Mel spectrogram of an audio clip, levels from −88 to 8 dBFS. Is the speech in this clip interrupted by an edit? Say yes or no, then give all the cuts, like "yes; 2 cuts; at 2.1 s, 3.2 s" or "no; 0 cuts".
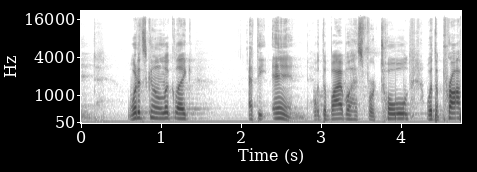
yes; 1 cut; at 2.9 s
